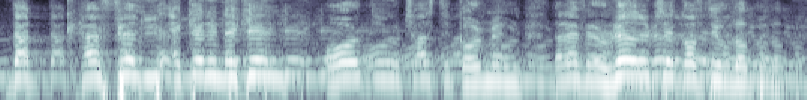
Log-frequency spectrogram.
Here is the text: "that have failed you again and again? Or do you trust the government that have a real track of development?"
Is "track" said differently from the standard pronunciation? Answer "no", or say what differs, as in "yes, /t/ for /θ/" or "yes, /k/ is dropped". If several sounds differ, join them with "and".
yes, /ɹ/ is dropped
